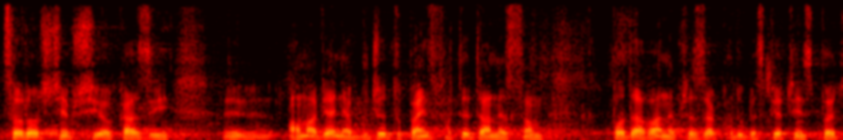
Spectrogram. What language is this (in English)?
Polish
